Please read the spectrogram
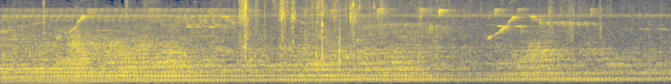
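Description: Steady low drone with two short rising bird chirps, about a second in and again near the end, and a few sharp clicks in the middle.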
